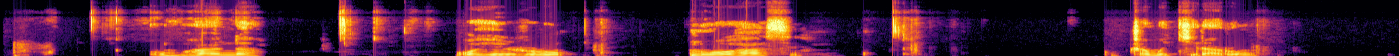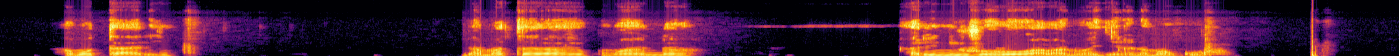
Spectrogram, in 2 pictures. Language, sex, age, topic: Kinyarwanda, male, 18-24, government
